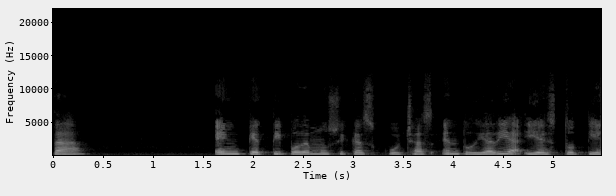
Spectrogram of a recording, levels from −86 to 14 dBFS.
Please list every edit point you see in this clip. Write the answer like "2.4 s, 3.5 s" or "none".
none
